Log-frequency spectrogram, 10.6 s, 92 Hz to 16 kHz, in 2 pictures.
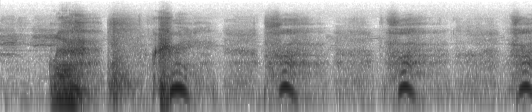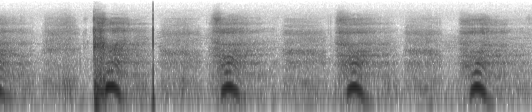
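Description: A runner's heavy rhythmic breathing while running: a forced, voiced exhale about every 1.2 seconds, each with a short tone that rises and falls. A single sharp click sounds about two thirds of the way through.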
